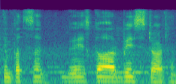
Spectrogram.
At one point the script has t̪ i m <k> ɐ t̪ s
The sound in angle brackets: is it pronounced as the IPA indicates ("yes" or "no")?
no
